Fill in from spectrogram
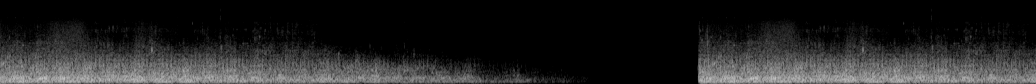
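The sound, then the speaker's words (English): A boat churns across the water in Hawaii with wind buffeting the microphone in a loud, steady rush. The noise fades into brief silence, then abruptly returns at full strength. No one speaks. “You ever see a train turn into a boat?”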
